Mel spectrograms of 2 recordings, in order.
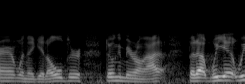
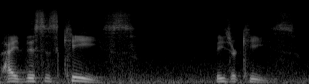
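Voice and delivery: slow, simple naming for someone forgetful; patient reminding; 6 dB quieter, much slower than usual. Pretend. Grown daughter reminds her forgetful parent, slowly and patiently. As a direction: lightly act out a carer explaining slowly. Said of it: "she'll be reminding you".

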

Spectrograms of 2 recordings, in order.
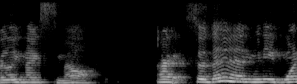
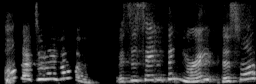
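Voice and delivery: suddenly much higher, pleasantly surprised; 11 semitones higher, faster than usual. Real, not acted. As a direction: pitch jumps way up, delighted surprise. Surprised they bought the same mix.

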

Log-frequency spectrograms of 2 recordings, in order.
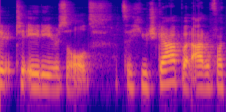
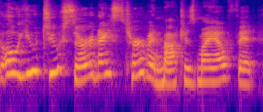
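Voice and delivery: mock-gushing reply, pitched up; sarcastic compliment; 4 semitones higher than usual. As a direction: imitate a sweetly sarcastic comeback, higher voice. Imagined sarcastic reply to catcaller.

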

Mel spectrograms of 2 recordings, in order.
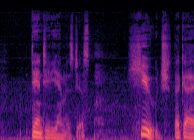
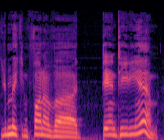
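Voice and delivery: higher-pitched mock indignant child; imitating offended kids; 8 semitones higher, 3 dB louder than usual. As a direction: accuse like an offended kid, slowing on the name. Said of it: "They got mad at me".

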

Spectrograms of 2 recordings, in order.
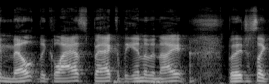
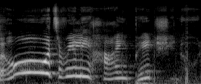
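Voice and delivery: Cork accent. Shown as a demonstration. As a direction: pitch a mock Cork accent way up. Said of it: "Cork, Cork has".

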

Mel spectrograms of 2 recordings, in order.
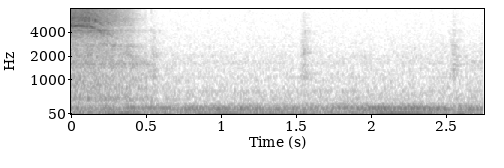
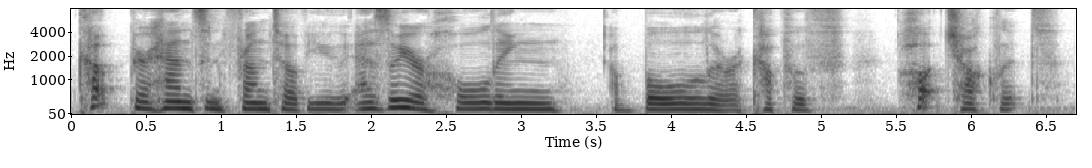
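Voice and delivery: normal talking voice

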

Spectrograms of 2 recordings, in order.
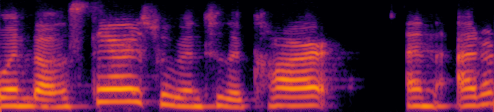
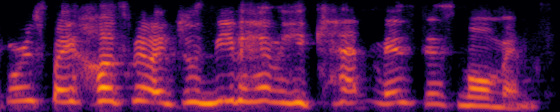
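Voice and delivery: anxious plea; 7 semitones higher than usual. Retold or imitated. Pleading for husband.

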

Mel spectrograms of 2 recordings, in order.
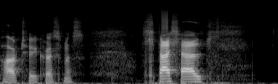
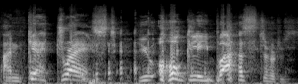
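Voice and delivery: priest voice; 6 semitones higher, 6 dB louder, much slower than usual. Retold or imitated. Priest voiced, slow loud.

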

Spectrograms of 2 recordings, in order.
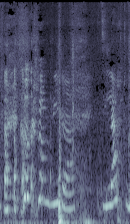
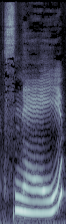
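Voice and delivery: ordinary talk

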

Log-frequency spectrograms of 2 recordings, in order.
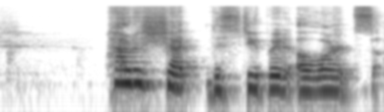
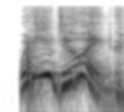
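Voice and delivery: higher, louder irritated challenge to mom; irritated question; 11 semitones higher, 5 dB louder than usual. Retold or imitated. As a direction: snap it at her in mock irritation. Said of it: "And I said to her".

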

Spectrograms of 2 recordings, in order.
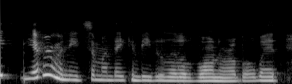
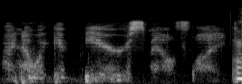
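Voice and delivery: heavy breathing phone whisper; 2 semitones higher than usual. Pretend. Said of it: "I took it too far".

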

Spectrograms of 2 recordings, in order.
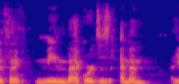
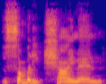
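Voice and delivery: ordinary delivery

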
